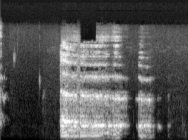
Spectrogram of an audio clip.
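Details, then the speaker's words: Woman feeling bloated and under pressure after drinking a lot of beer: one long, loud, drawn-out voiced belch followed by a shorter second burp; belching. "Just a bunch of smaller ones. Oh my God, it feels so much better. All those little burps, I thought, oh my God, am I not going to have a big burp?"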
